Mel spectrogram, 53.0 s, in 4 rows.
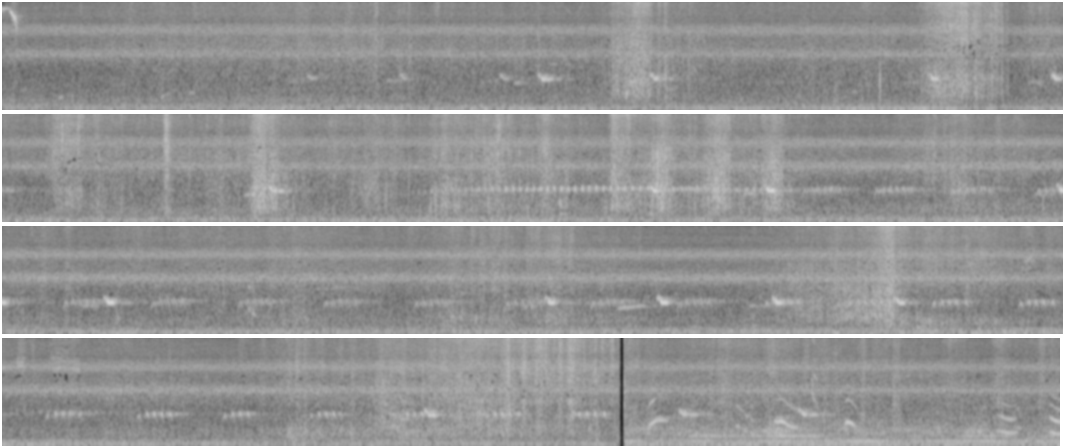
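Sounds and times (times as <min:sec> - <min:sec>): sharp bird chirps: 0:00.0 - 0:00.3
insect drone: 0:00.0 - 0:53.0
bird hooting: 0:46.9 - 0:53.0.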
